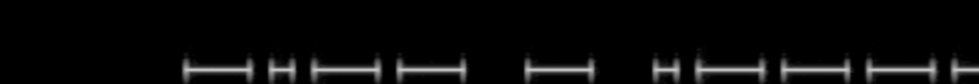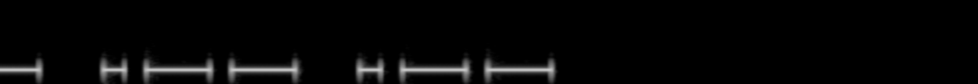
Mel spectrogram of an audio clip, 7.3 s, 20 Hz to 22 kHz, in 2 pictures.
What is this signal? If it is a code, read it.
Morse code, heard as a keyed tone, about 15 wpm, 700 Hz. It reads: YT1WW
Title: DXCC-100 Call Signs - 5 Characters - 15wpm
